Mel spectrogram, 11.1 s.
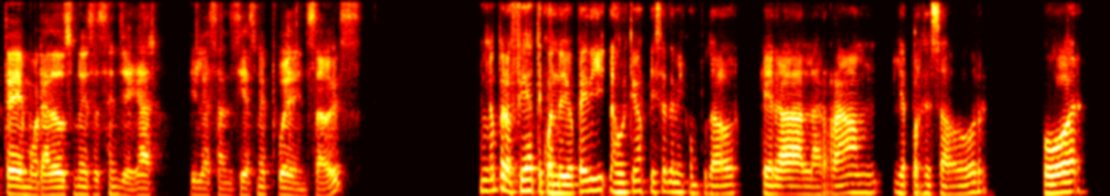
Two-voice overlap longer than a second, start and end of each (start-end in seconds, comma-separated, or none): none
